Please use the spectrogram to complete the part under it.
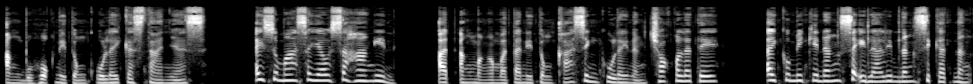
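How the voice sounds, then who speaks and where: A woman's voice: medium pitch, dark tone, no room sound, studio quality. A woman with a Filipino accent reading a scripted dramatic story as an audiobook narrator.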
